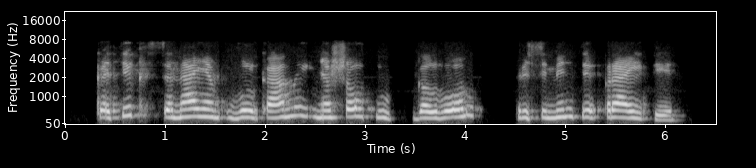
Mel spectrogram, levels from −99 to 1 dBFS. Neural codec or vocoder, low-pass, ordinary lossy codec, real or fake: codec, 16 kHz, 8 kbps, FunCodec, trained on LibriTTS, 25 frames a second; 7.2 kHz; Opus, 24 kbps; fake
